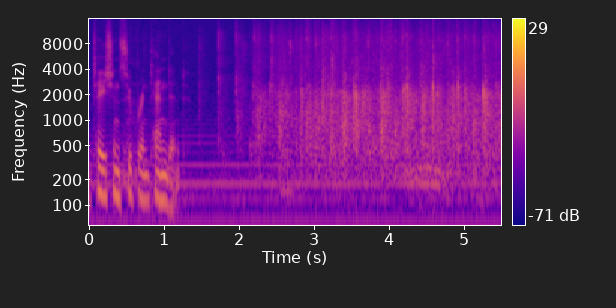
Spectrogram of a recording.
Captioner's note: applause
